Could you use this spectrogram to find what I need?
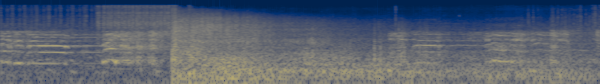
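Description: A tank cannon fires with a loud boom that rolls and echoes across open hills.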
